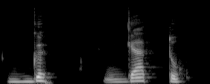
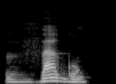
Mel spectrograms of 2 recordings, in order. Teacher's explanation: essayez de remarquer comment votre langue se déplace vers l'arrière de votre bouche quand vous prononcez le mot gâteau ou encore le mot bag où on entend bien le gu à la fin du mot ou alors dans wagon. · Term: le son g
